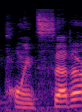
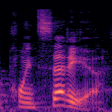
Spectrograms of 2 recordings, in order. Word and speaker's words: poinsettia: in France no no say poinsettia or poinsettias poinsettia I do too I feel like the proper termina I said poinsettia our leader cuz I felt like it was proper for you fluffy in box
